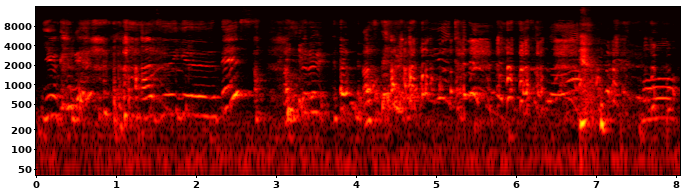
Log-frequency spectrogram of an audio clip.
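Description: A young woman speaks cheerfully and close up into a microphone.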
